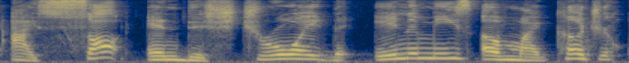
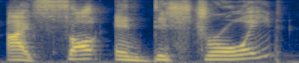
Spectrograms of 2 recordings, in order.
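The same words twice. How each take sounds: First: Lightly voiced solemn old soldier, slowed down; mock grave quote. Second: Slow, rising, mock-baffled repeat; incredulous mock echo. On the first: Repeating the soldier's line to viewers, a touch of mock solemnity. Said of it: "He said". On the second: Mocking the soldier's phrasing for viewers, slow incredulous echo. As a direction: echo his words like they're absurd. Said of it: "to talk like that".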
